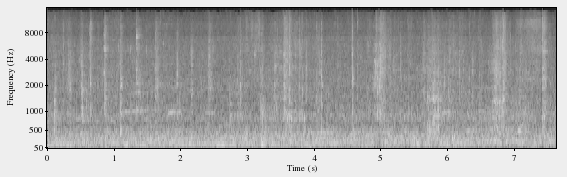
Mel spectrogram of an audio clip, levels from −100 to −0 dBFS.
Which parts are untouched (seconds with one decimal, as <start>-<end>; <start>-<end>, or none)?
0.0-7.6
